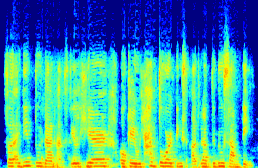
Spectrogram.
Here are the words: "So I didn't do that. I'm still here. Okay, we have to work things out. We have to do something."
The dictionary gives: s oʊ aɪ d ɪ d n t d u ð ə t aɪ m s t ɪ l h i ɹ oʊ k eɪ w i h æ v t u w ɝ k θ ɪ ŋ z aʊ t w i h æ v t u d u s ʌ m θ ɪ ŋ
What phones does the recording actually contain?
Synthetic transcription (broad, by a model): s oʊ aɪ d ɪ d n t d u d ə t aɪ m s t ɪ l h i ɹ oʊ k eɪ w i h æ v t u w ɝ k t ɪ ŋ s aʊ t w i h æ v t u d u s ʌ m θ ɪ ŋ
